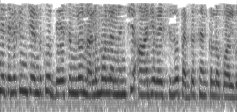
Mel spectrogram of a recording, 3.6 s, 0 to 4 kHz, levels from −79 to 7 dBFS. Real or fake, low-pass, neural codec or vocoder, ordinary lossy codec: real; 3.6 kHz; none; MP3, 16 kbps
